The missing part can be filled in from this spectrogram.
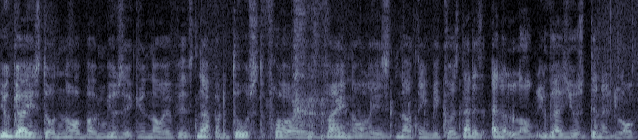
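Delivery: put-on German-accented speech. Retelling what a roommate from germany said about vinyl: imitating a german accent. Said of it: "and this is in his accent".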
